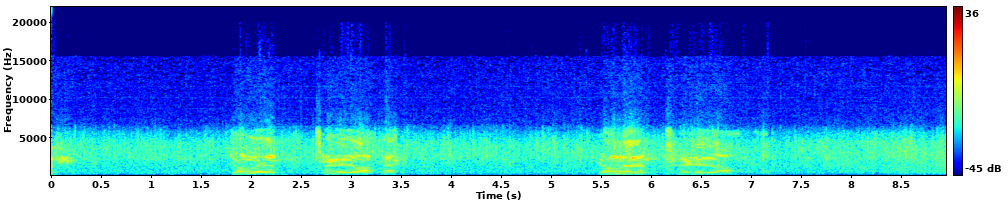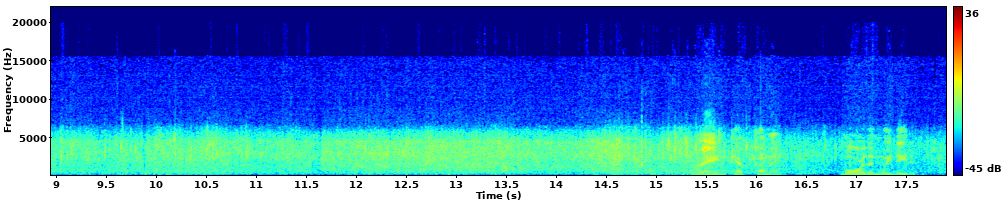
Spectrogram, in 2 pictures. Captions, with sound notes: - Hey, Quent, don't let 'em turn it off. (chuckles) Don't let 'em turn it off. (rain pattering) - The rain kept coming, more than we needed.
